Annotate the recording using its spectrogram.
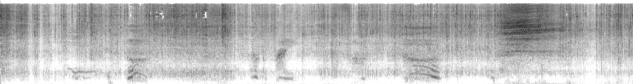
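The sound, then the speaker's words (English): Black tissue paper printed with stars crinkles and rustles steadily as a toy's box is unwrapped, with brief bursts of louder crumpling and a voice speaking intermittently underneath. “So the box has tissue paper like everybody does, but it's black with stars on it.”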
